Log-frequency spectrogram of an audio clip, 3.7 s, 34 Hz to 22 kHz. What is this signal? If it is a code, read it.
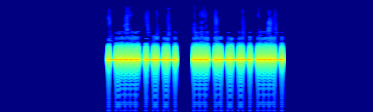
Morse code, heard as a keyed tone, about 46 wpm, 700 Hz. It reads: 6O SJV
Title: Winter Field Day Exchanges Encore 45wpm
